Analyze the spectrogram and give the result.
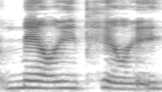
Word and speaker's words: Miri Piri: And then he decided to move to India to dedicate his life's work to help build and grow Miri Piri. Is that how you say it? – Yeah, correct.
